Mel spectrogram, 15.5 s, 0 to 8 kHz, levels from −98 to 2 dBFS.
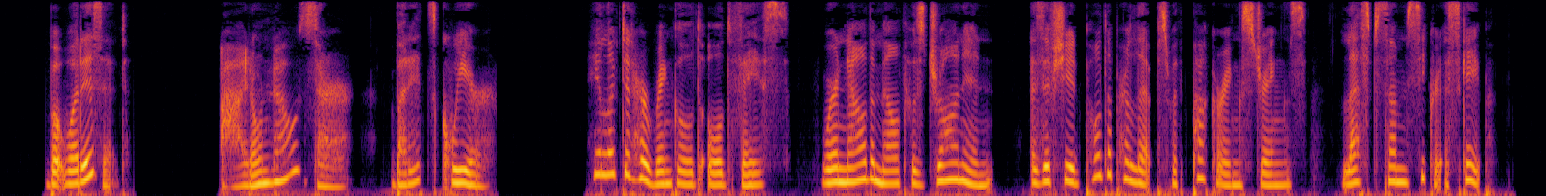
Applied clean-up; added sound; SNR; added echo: none; none; none; none.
